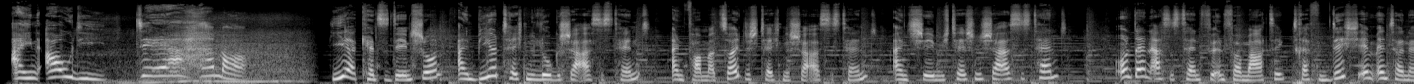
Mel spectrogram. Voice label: GER F com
